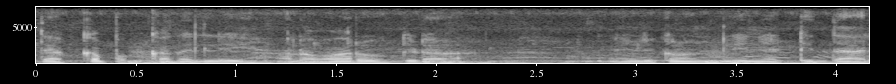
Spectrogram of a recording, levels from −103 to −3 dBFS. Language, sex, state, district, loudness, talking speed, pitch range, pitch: Kannada, male, Karnataka, Koppal, -20 LUFS, 70 wpm, 105-120 Hz, 115 Hz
